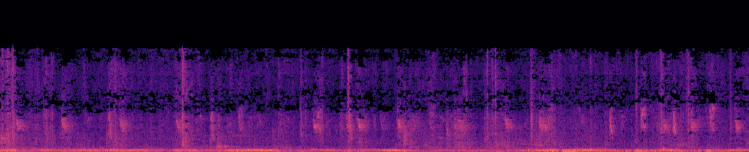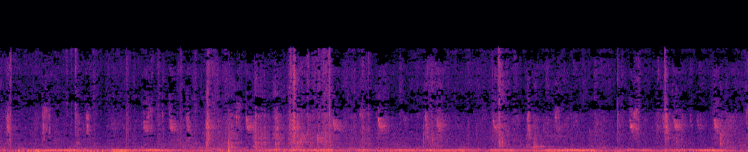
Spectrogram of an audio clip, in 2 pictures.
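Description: Several domestic pigeons cooing continuously, their calls overlapping, with scattered short clicks throughout.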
